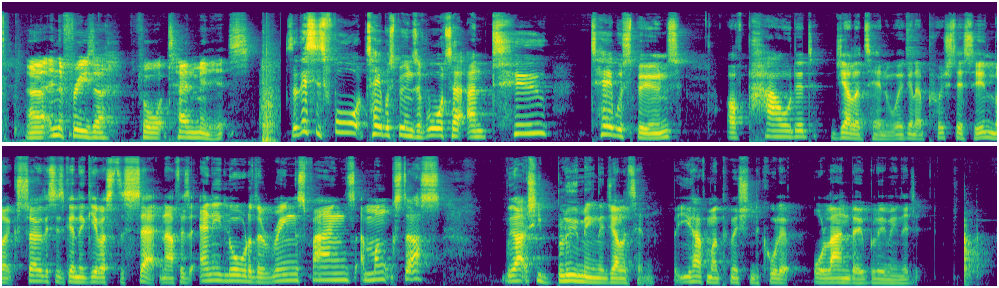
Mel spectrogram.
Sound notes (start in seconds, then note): none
